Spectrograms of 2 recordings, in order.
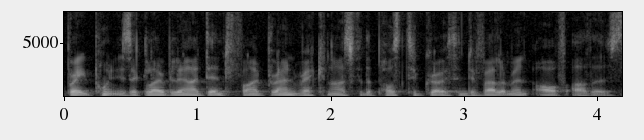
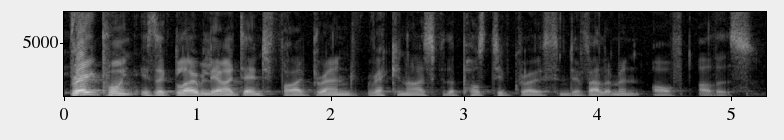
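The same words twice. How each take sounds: First: It is said fast. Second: It is said slowly.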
